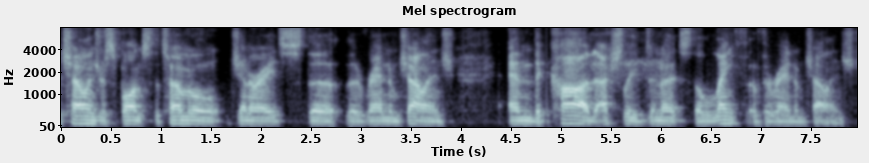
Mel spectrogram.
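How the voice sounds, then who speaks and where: In an ordinary speaking voice, a man talks with a fairly low pitch and fairly even intonation. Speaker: co-host, infosec hobbyist. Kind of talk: casual chat. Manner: casual, swears.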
